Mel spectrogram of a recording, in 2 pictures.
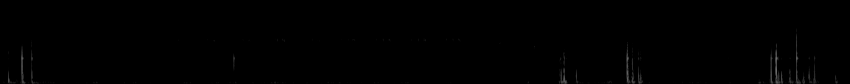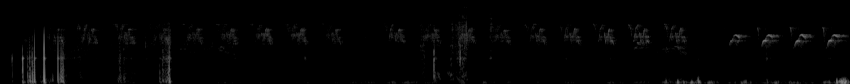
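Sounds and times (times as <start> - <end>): bird chirping high: 9.0 - 17.0.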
